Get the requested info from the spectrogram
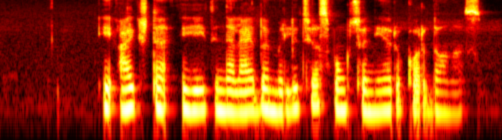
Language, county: Lithuanian, Kaunas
